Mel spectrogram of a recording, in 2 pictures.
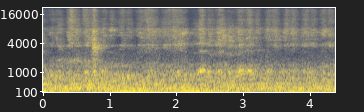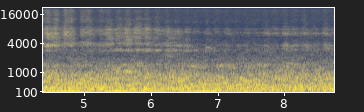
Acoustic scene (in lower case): restroom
